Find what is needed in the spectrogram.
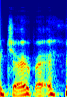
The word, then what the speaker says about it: Gerber: We had to Google, is it Gerber or Gerber? – Yeah, so we're going with Gerber.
